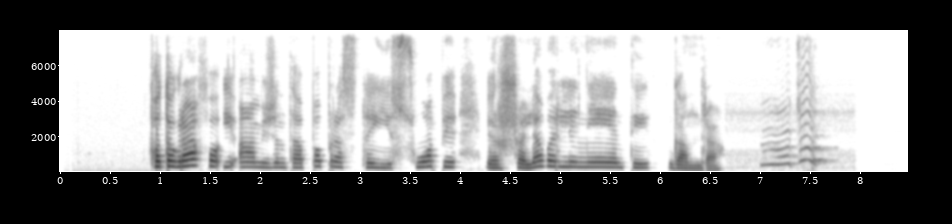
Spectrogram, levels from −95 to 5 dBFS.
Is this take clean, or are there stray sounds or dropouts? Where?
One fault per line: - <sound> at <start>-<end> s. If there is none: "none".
- sneeze at 7.0-7.8 s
